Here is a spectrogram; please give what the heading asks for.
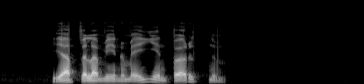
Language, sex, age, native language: Icelandic, male, 30-39, Icelandic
